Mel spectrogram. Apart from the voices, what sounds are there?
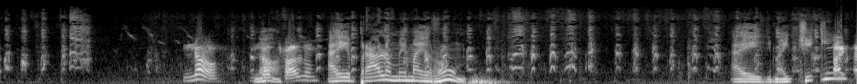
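chicken clucking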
